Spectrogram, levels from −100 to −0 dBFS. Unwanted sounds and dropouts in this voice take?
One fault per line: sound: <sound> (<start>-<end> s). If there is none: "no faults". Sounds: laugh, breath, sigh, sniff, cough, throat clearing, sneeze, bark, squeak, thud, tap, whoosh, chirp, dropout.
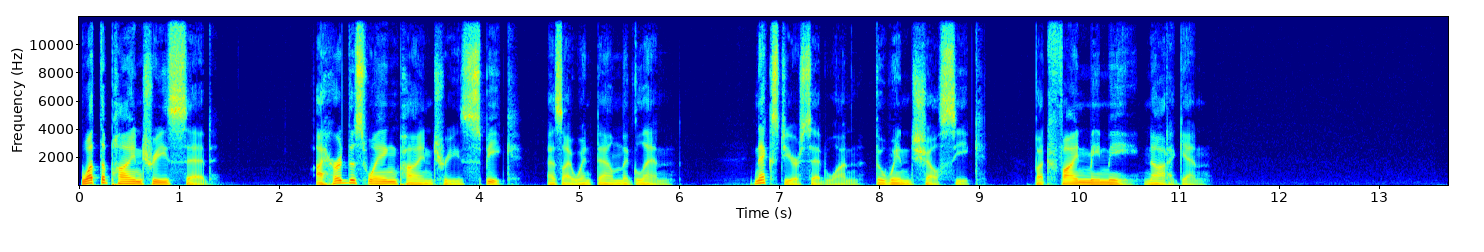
no faults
